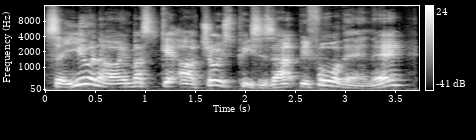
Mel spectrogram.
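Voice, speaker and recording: A blustering, gruff pub landlord talks in a sly, conspiratorial way, as a man puts him on. The voice rises and falls a lot and sits a little back from the mic. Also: on the high side, big pitch swings, measured pace, recorded from a distance, pitched above the performer's own voice.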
